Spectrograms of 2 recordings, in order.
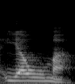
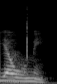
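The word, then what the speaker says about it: يَوْمِ: Kemudian dia bukan yauma tapi yaumi.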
